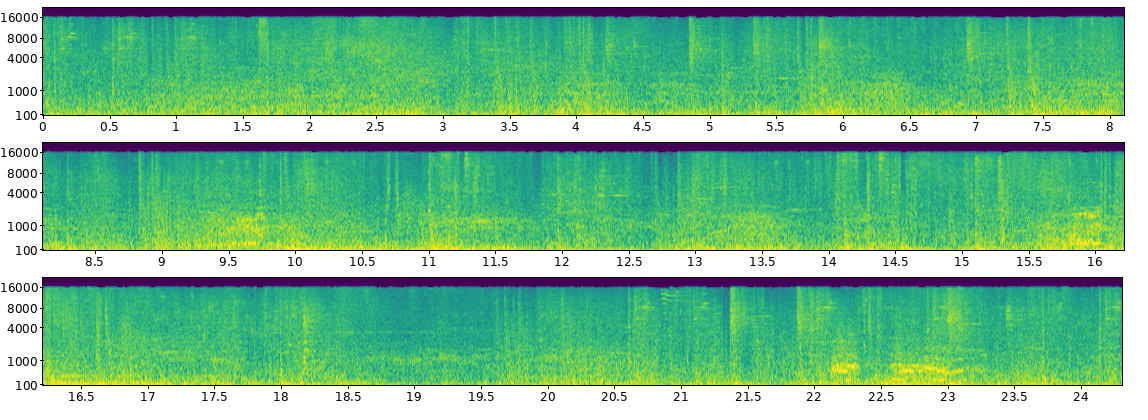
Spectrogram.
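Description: Gunfire crackles rapidly and steadily.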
